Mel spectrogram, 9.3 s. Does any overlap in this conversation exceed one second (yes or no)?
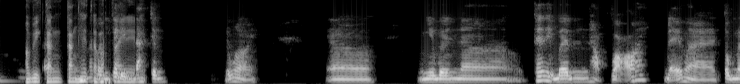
yes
